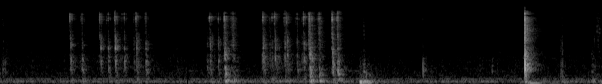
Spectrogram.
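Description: Typing on a computer keyboard: two short runs of rapid key clicks, then one louder single click near the end.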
